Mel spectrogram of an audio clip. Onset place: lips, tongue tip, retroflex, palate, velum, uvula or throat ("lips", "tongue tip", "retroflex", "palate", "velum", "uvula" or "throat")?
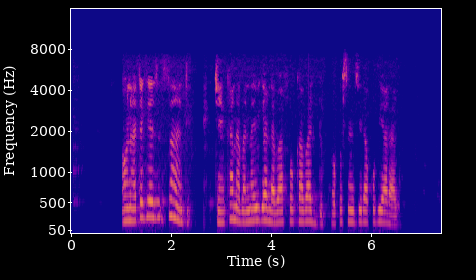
tongue tip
